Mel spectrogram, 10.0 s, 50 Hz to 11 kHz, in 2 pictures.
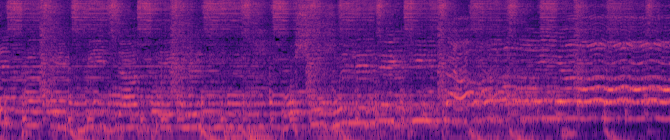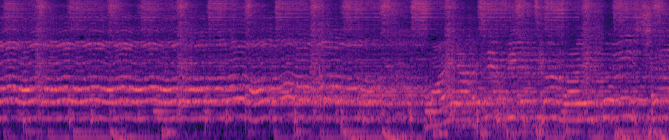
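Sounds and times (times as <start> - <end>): instrumental accompaniment with steady beat: 0.0 - 10.0
woman singing with vibrato: 0.0 - 10.0.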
